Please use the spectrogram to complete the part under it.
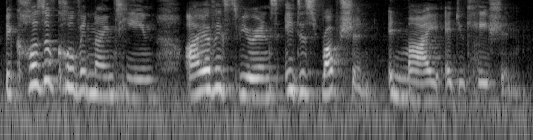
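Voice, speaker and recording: Young woman, fairly high voice, formal contest oratory, memorized and stiff, deliberate emphasis. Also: animated, slight background noise. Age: young adult. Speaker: speech contest competitor. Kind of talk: rehearsed formal contest speech.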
